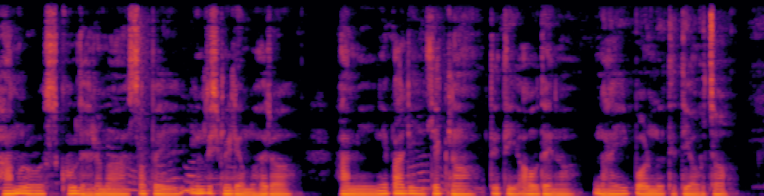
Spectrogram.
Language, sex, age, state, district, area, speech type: Nepali, male, 18-30, West Bengal, Darjeeling, rural, spontaneous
